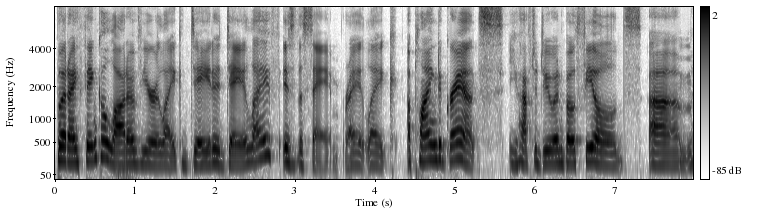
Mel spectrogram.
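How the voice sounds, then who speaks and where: A woman speaks at a fairly slow pace with hardly any pauses, her fairly low voice bright and sharp in tone, with vocal fry and ordinary pitch variation. The recording is very clean with a silent background. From US, born in Soviet Union. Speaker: artist, former scientist. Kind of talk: casual chat.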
